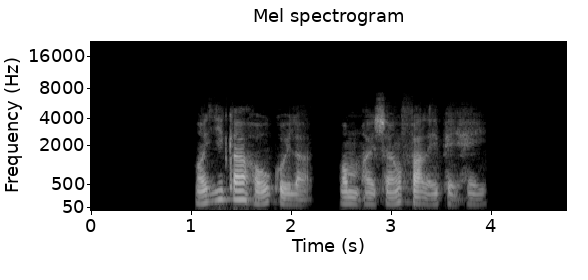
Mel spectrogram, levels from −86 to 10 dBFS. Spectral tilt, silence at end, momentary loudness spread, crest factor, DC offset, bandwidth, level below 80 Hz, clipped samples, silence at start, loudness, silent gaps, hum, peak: -3 dB/octave; 0.8 s; 16 LU; 24 dB; under 0.1%; 6.8 kHz; -74 dBFS; under 0.1%; 1.05 s; -27 LUFS; 2.23-2.48 s; none; -6 dBFS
